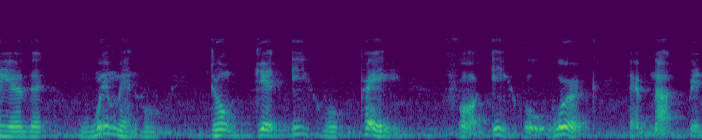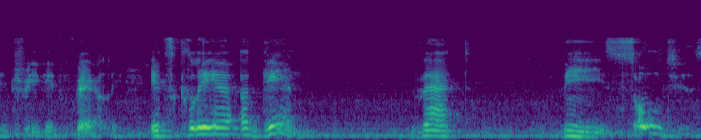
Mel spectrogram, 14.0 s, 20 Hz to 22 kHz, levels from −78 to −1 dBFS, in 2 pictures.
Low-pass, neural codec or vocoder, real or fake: 7.2 kHz; vocoder, 22.05 kHz, 80 mel bands, HiFi-GAN; fake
